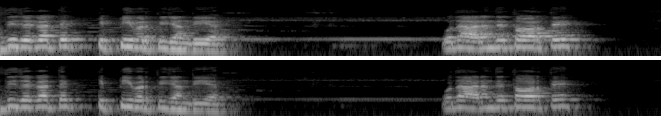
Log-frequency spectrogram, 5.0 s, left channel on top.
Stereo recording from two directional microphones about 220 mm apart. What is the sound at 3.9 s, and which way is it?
Speech, 30° right (ahead or behind).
